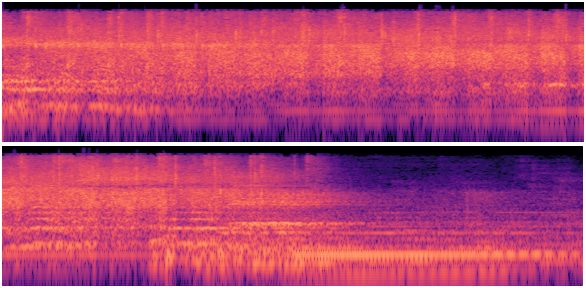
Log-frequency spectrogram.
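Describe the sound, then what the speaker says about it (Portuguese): A church congregation bursts into loud, dense applause at a Portuguese-language worship service, sustained for several seconds before cutting off sharply as organ or keyboard tones carry on alone. "Dá um aplauso para o nosso Deus."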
